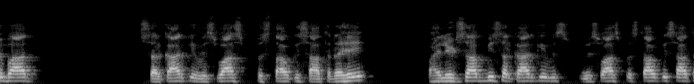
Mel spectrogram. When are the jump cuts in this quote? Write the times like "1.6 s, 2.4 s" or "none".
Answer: none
